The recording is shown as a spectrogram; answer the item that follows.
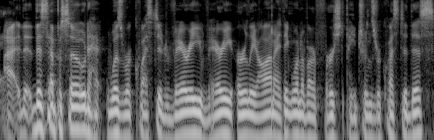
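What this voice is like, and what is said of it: Hoarse, raspy voice. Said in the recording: “I've just lost my voice, as you can tell. I now sound like I've been a smoker for like 30 years.”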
